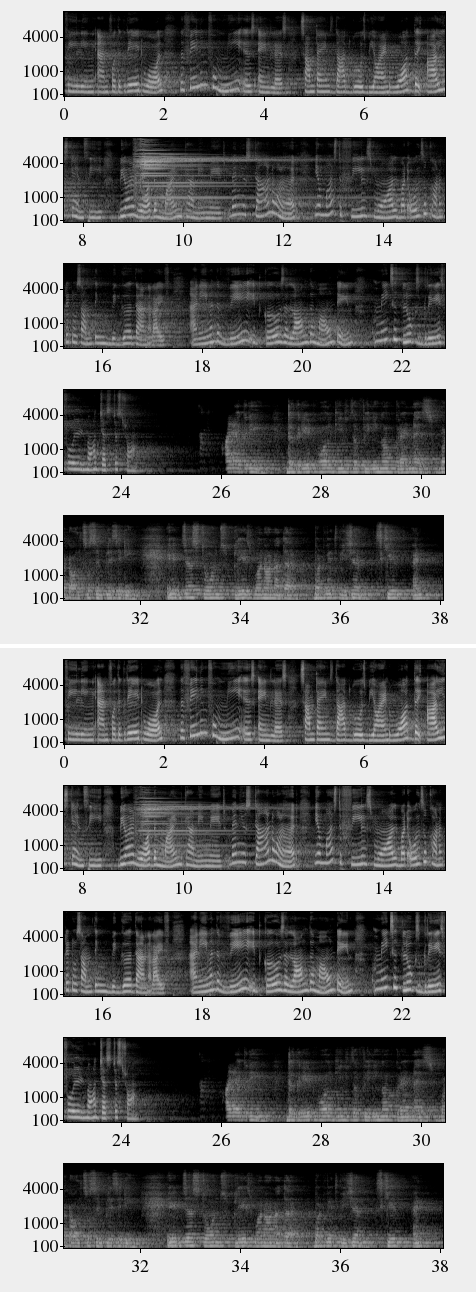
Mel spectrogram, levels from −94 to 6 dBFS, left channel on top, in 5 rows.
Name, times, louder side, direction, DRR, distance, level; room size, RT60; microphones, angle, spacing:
voice 1, 0.0-24.4, right 4 dB, 30° right, 13 dB, 0.3 m, -30 dB
sound 1, 8.9-16.7, left 5 dB, 35° left, 0.6 m, -37 dB
voice 2, 26.1-26.8 27.3-35.1 35.4-37.6, equal, 70° left, -7 dB, 3.9 m, -36 dB
27.5 x 15.0 x 3.3 m, 2.4 s
head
